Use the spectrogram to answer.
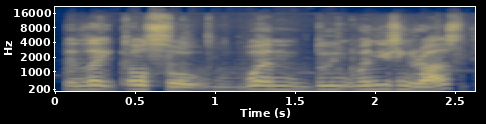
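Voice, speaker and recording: Young guy streaming code, kinda high voice, lots of ums and restarts, faint music behind. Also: steady tone, unhurried, dark tone. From Belarus. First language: Russian. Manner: rambling, many fillers and restarts, laughs often. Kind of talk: casual live coding stream chat.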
